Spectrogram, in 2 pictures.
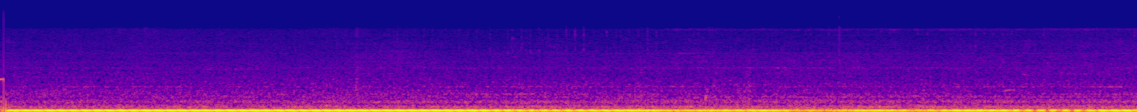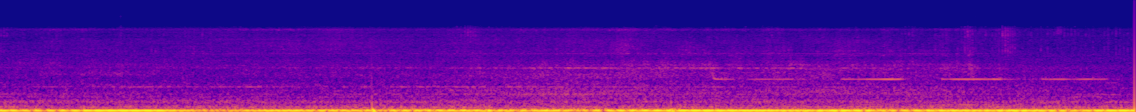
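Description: Steady low rumble of a freight train of tank cars rolling past. A repeating electronic beep starts up in the last few seconds.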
